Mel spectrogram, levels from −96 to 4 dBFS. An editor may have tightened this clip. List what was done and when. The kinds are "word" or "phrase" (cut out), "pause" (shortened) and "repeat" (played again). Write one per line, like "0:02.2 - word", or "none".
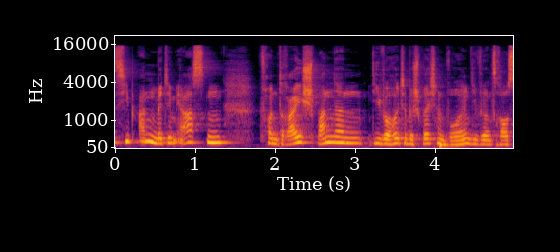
0:03.2 - word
